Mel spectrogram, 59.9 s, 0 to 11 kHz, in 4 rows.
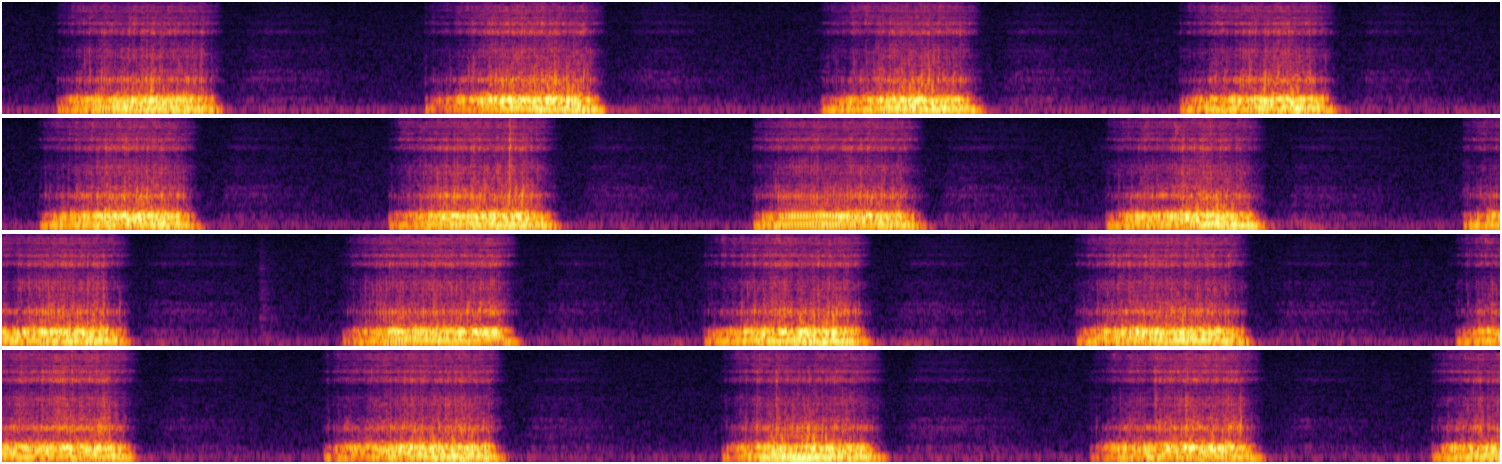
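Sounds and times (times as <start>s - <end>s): woman snoring: 0.5s - 2.3s, 4.2s - 6.2s, 8.2s - 10.4s, 11.7s - 13.8s, 15.3s - 17.4s, 18.8s - 20.6s, 22.4s - 24.6s, 26.0s - 28.3s, 29.6s - 31.9s, 33.3s - 35.2s, 36.9s - 39.2s, 40.7s - 42.5s, 44.5s - 46.4s, 48.1s - 50.0s, 52.1s - 54.7s, 55.8s - 58.0s, 59.2s - 59.9s.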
